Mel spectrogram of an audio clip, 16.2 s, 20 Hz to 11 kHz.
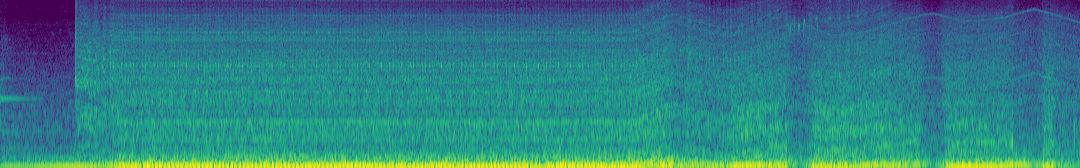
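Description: Pickup truck engine in Farming Simulator 25 starting with a brief hiss, then a loud, steady diesel-like idle with broad rumble, shifting and dipping near the end as it revs and settles.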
